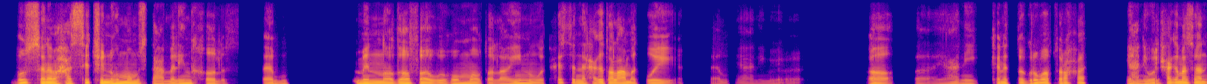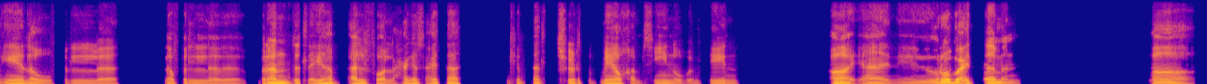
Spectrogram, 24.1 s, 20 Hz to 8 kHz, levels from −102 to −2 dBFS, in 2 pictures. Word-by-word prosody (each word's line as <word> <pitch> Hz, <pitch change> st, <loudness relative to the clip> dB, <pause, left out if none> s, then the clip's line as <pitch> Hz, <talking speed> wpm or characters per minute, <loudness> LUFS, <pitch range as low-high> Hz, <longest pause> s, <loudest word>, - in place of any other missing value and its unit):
بُص 155 Hz, 0 st, +5 dB
أنا 115 Hz, -3 st, +7 dB
ما 110 Hz, -, +5 dB
حسّيتش 115 Hz, +8 st, +2 dB
إن 115 Hz, -, +6 dB
هُم 130 Hz, +4 st, +5 dB
مستعملين 105 Hz, +2 st, -2 dB
خالص 95 Hz, -6 st, -7 dB, 0.2 s
فاهم؟ 105 Hz, +3 st, -5 dB, 0.7 s
من 115 Hz, -2 st, +3 dB
نضافة 115 Hz, +2 st, +2 dB
وهُم 110 Hz, +6 st, -2 dB
وطالعين 105 Hz, +4 st, -3 dB
وتحس 125 Hz, +9 st, -6 dB
إن 135 Hz, -3 st, 0 dB
الحاجة 140 Hz, +6 st, 0 dB
طالعة 145 Hz, -2 st, +4 dB
مكوية 100 Hz, -4 st, -2 dB, 0.4 s
فاهم؟ 100 Hz, -3 st, -22 dB
يعني 115 Hz, +1 st, -26 dB, 0.9 s
آه، 100 Hz, -3 st, 0 dB, 0.2 s
فيعني 115 Hz, +1 st, -12 dB, 0.2 s
كانت 115 Hz, -3 st, -1 dB
تجربة 140 Hz, +9 st, +2 dB
بصراحة 145 Hz, +3 st, -1 dB, 0.4 s
يعني 100 Hz, +1 st, -4 dB
والحاجة 125 Hz, +9 st, +1 dB
مثلًا 145 Hz, -3 st, +3 dB
إيه 130 Hz, +2 st, +2 dB
لو 100 Hz, -7 st, -3 dB
في 85 Hz, -, -21 dB
ال 95 Hz, 0 st, -5 dB, 0.5 s
لو -, -, -1 dB
في -, -, -8 dB, 0.5 s
الbrand 120 Hz, +5 st, +3 dB
تلاقيها 115 Hz, +4 st, 0 dB
ب1000 130 Hz, +1 st, +1 dB
والّا 95 Hz, -1 st, -2 dB
حاجة، 130 Hz, +6 st, -2 dB
ساعتها 125 Hz, +1 st, -2 dB, 0.5 s
جبنا -, -, -10 dB
التيشرت 115 Hz, +2 st, -4 dB, 0.2 s
ب150 95 Hz, -3 st, -2 dB
وب200 90 Hz, +2 st, -8 dB, 0.9 s
آه 140 Hz, -1 st, +7 dB
يعني 110 Hz, 0 st, -4 dB
رُبع 155 Hz, +7 st, +8 dB
التَمَن. 115 Hz, -7 st, +2 dB, 1.3 s
آه، 145 Hz, -8 st, +2 dB
115 Hz, 120 wpm, -23 LUFS, 100-130 Hz, 1.3 s, رُبع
